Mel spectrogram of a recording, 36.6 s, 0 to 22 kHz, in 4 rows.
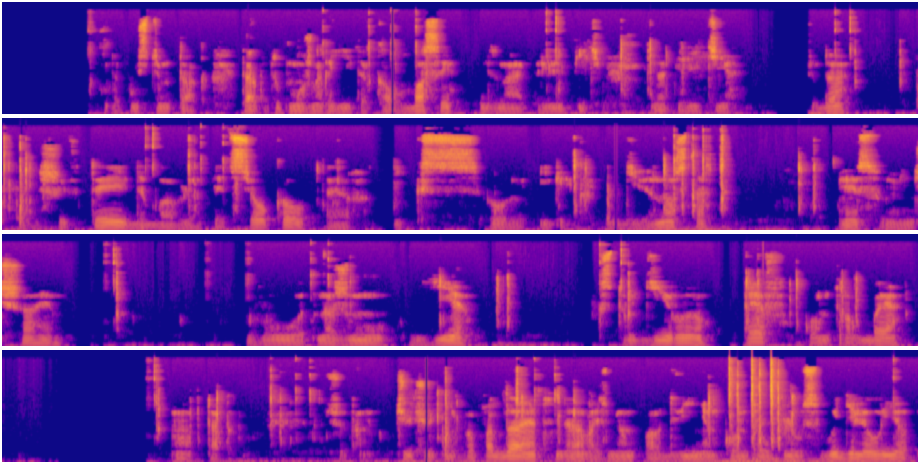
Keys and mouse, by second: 3.2 middle click, 3.9 shift+middle click, 5.4 click, 6.2 KP_1, 6.6 KP_3, 8.3 click, 9.4 shift+a, 11.1 shift+click, 12.3 r, 12.8 x, 14.9 y, 15.8 KP_9, 15.9 KP_0, 16.2 KP_Enter, 17.1 s, 19.3 click, 20.3 middle click, 21.4 middle click, 22.7 e, 23.3 x, 24.3 click, 25.8 f, 26.7 ctrl+b, 28.9 click, 29.7 Tab, 30.4 shift+drag, 31.8 KP_1, 32.8 shift+drag, 33.3 Tab, 34.7 ctrl+KP_Add, 36.3-36.6 drag.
